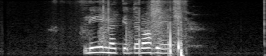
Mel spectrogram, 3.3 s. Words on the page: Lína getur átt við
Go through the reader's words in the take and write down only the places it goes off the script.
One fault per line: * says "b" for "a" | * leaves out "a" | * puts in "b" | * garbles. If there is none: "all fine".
* leaves out "átt"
